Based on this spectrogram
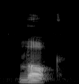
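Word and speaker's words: voq: The verb today is vok. I'll say it again. Vok. We spell that V-O little q, and to most English speakers, that little q sounds like a K. But not just any K sound. No, it's the K you make at the back of the mouth.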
